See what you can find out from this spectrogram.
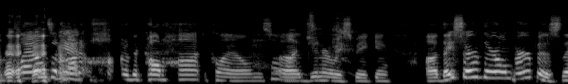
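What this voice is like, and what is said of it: Southern accent. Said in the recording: “It's my southern accent that's destroying this.”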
